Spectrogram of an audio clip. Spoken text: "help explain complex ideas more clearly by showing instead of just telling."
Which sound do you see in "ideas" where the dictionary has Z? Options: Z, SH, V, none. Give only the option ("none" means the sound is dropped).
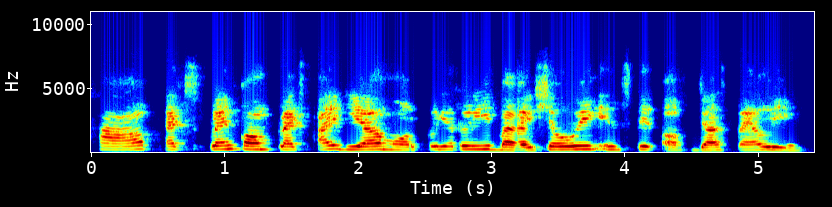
none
